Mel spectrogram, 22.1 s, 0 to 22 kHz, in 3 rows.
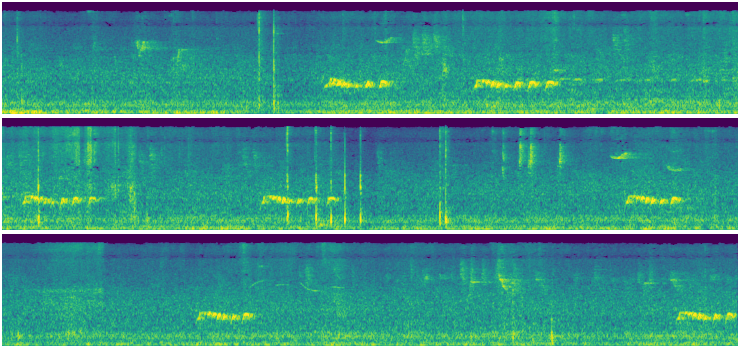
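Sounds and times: bird call: 0:03.2 - 0:08.9, 0:09.9 - 0:10.9, 0:13.4 - 0:14.4, 0:21.4 - 0:22.0.

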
